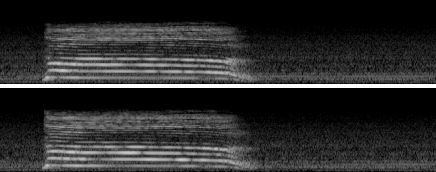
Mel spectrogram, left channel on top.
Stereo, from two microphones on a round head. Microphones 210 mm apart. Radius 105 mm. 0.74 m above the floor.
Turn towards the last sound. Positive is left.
turn(degrees=50)  # may be behind; listen again after turning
